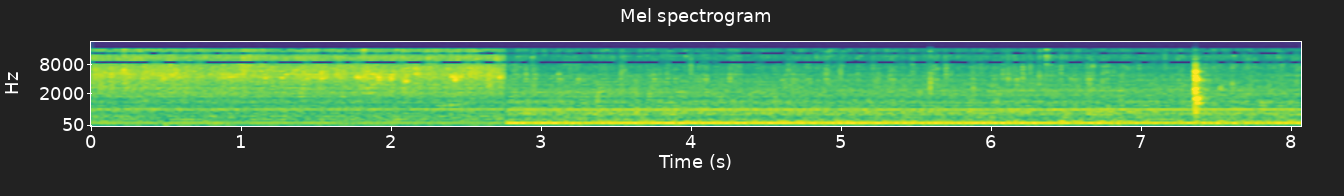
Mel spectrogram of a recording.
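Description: A steady low mechanical hum with a faint fixed higher tone, which steps up in loudness about three seconds in. Before that step there is a softer rushing hiss. One sharp click comes near the end.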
